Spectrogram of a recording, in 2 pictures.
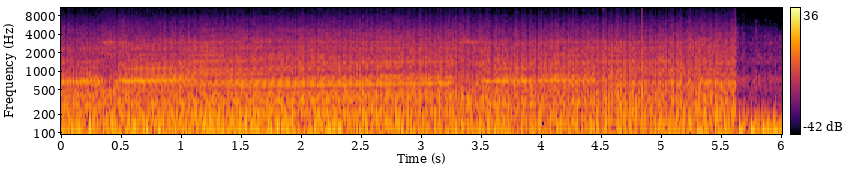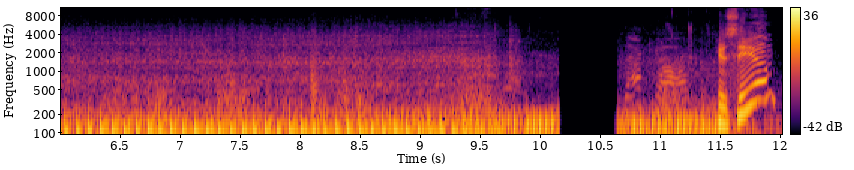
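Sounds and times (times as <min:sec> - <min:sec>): motorcycle engine idling: 0:05.6 - 0:10.2.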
